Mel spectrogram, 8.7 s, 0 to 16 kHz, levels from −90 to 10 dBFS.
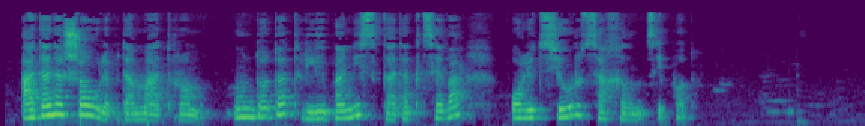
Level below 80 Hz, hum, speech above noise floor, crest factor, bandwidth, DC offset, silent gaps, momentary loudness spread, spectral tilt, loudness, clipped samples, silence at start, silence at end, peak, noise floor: -60 dBFS; none; 43 dB; 22 dB; 11.5 kHz; under 0.1%; none; 13 LU; -4 dB/octave; -23 LUFS; under 0.1%; 0.2 s; 0.75 s; -2 dBFS; -66 dBFS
